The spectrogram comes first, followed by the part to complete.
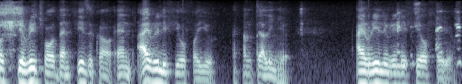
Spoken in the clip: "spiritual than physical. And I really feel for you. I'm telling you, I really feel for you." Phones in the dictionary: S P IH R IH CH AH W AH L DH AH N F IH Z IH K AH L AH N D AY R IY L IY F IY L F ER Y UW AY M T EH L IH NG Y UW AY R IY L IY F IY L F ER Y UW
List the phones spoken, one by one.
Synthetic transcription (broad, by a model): S P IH R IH CH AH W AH L DH AH N F IH Z IH K AH L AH N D AY R IY L IY F IY L F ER Y UW AY M T EH L IH NG Y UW AY R IY L IY F IY L F ER Y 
